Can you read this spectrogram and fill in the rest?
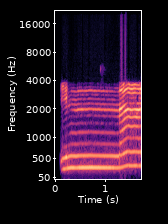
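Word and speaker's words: إنّا: Inna ilaina iyabahum. Perhatikan Ibu pada kata inna tidak ada huruf mat sehingga dibaca dengan pendek. Inna ilaina iyabahum. Silakan diulang kembali. Ya Pak Ustaz. Inna ilaina iyabahum.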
